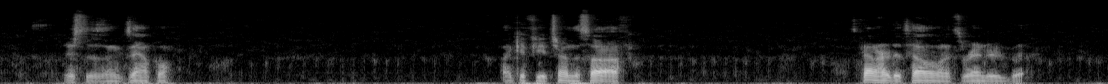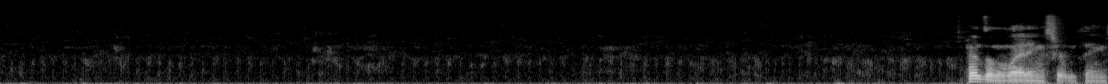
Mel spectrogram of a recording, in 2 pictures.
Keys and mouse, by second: 4.4-6.0 drag, 8.4-9.8 middle drag, 12.0-16.0 drag, 16.6-17.8 drag, 17.8 middle click, 20.7-22.1 middle drag.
